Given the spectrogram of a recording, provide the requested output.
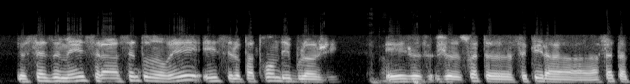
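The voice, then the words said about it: Regional French accent. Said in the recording (French): “ça fait plaisir déjà d'entendre votre accent”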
